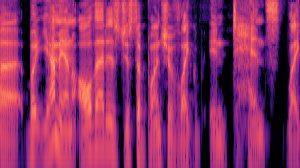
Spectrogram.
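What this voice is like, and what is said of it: Usual voice. Nothing is said of it.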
